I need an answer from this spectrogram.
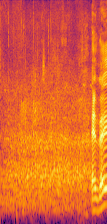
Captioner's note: attendees laughing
